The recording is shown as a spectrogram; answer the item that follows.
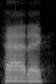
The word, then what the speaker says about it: Patek: CQ pronounces it paddock. I pronounce it PC. Kesler pronounces it a different way.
